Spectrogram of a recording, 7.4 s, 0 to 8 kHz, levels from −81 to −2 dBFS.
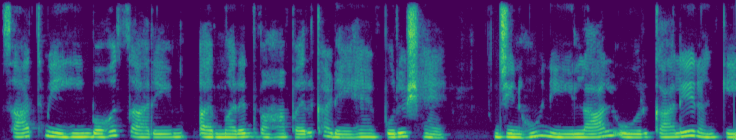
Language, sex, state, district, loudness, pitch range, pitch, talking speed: Hindi, female, Chhattisgarh, Sukma, -18 LUFS, 190-215 Hz, 195 Hz, 165 wpm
